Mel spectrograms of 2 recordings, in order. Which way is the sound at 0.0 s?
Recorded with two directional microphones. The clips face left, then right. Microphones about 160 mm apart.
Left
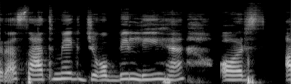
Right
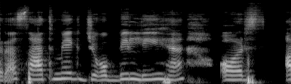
45° left (ahead or behind).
